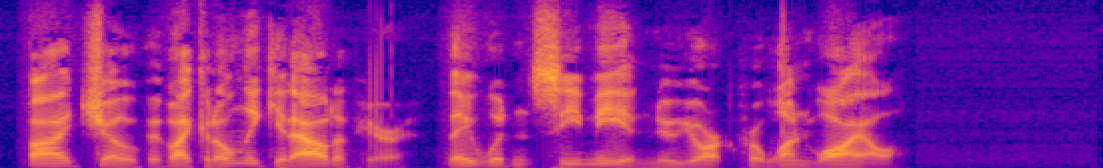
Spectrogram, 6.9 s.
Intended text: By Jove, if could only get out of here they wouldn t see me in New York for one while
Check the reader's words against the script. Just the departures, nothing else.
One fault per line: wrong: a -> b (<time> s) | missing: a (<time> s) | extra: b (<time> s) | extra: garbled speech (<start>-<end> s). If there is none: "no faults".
extra: I (1.1 s)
